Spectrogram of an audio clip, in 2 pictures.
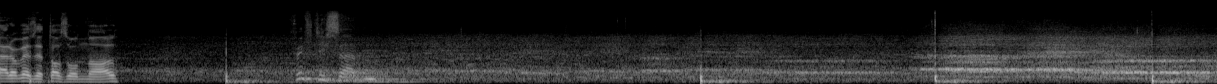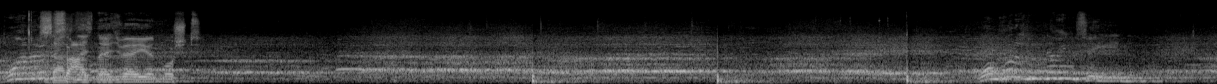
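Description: A large crowd sings and chants in an echoing hall.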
